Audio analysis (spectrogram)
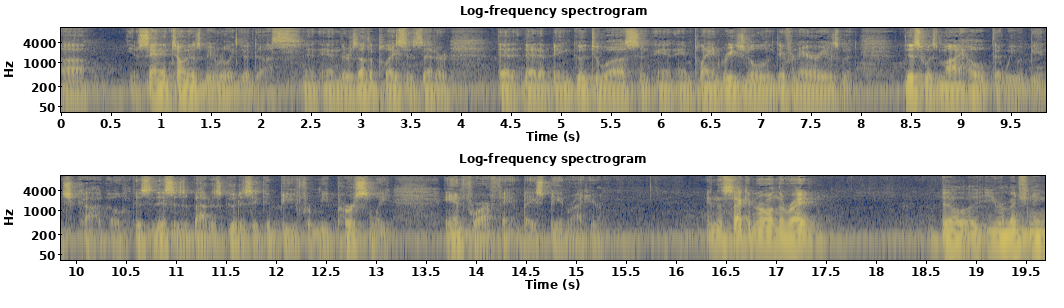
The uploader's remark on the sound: press conference audio, all from Chicago, IL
